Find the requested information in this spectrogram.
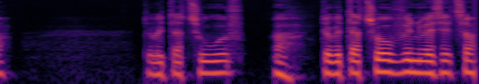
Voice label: "twf", Welsh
